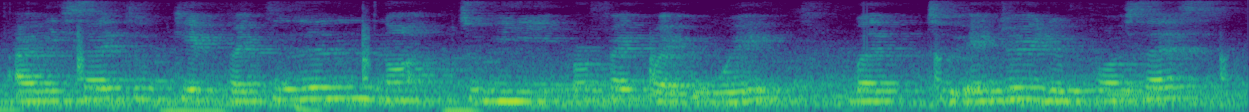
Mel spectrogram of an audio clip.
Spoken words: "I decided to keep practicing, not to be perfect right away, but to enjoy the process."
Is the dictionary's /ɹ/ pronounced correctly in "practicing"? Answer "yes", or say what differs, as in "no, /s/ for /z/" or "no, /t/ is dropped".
no, /ɹ/ is dropped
